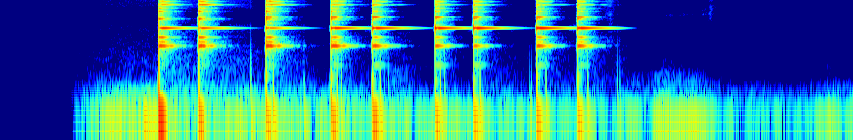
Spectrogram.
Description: バナナベル
ジュンジュンなどに取り付けて演奏します。
シャープで腰のあるサウンドなので、いろいろ応用して使える鉄楽器です。
素材： 鉄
